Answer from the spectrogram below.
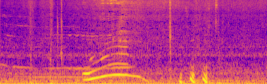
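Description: A single drawn-out cat meow rises and falls over a low background rumble, followed by a couple of short, chirpy cat sounds.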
